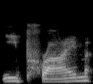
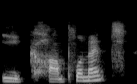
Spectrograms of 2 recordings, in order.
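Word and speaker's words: E′: right after e it's it's pronounced e prime or e complement um probably more so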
